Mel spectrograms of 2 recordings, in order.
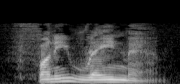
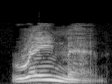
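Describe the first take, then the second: First: Slow, wondering recall of "Funny Rain Man"; slow musing. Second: "Rain Man" burst out louder; sudden realization. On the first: Charlie slowly recalling the phrase. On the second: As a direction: exclaim "Rain Man!" as it dawns on him. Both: Acted.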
